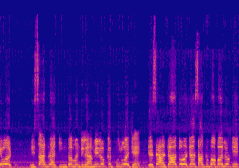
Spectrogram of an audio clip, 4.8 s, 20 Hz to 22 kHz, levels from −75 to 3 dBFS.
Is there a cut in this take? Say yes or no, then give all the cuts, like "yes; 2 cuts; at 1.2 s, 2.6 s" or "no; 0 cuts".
yes; 1 cut; at 2.8 s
